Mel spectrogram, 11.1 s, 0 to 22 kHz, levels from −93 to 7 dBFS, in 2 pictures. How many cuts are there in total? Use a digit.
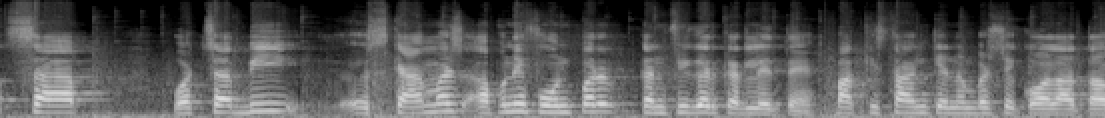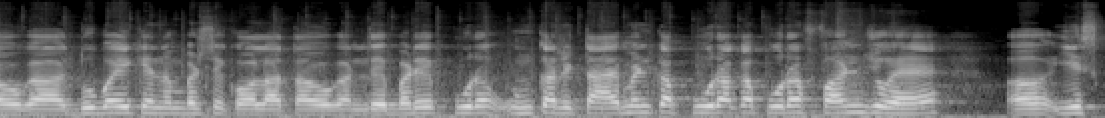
2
